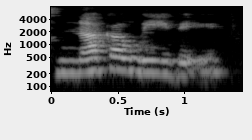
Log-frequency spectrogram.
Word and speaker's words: Nuckelavee: So it's pronounced Nuckelavee.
